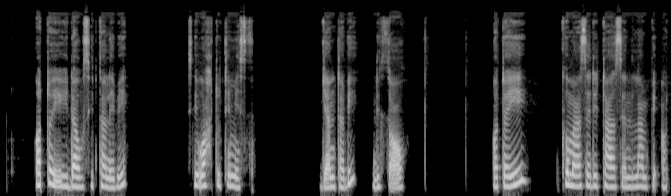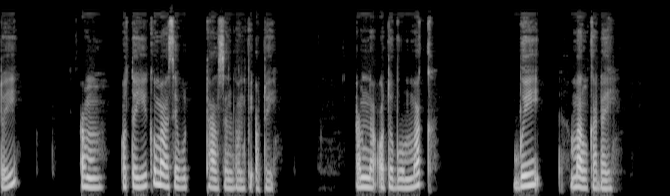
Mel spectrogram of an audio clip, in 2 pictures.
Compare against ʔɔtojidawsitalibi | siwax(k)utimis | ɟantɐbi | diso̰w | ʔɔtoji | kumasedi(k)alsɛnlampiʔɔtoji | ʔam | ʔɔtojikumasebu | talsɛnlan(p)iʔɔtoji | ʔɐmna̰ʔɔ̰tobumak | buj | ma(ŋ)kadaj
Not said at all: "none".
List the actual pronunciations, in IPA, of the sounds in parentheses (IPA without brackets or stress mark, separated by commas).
t, t, p, ŋ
